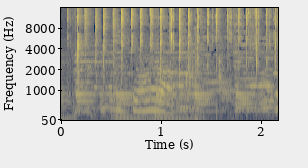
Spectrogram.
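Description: Rapid, even ratchet-like clicking, about fifteen clicks a second, lasting just over a second and then stopping, over steady background music.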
